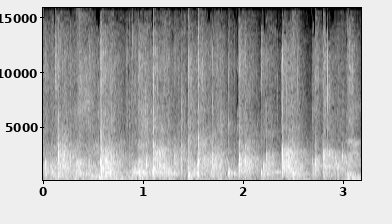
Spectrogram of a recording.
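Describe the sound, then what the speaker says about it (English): An audience at a short film presentation event claps in a dense, continuous round of applause, steady and fairly loud throughout with no pauses. "round of applause for them"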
